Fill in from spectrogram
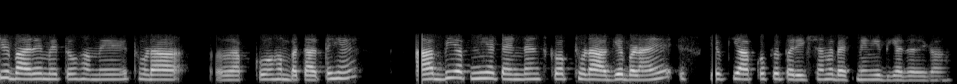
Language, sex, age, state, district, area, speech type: Hindi, female, 30-45, Rajasthan, Jaipur, urban, conversation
